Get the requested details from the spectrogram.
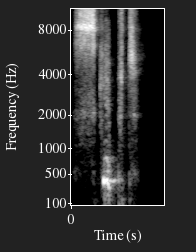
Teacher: Now skipped has ed at the end, but it really makes the t noise.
